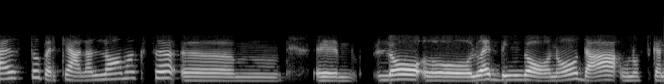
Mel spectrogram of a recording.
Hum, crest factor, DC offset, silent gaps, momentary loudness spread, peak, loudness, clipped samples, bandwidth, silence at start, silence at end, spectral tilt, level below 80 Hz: none; 16 dB; under 0.1%; none; 13 LU; -4 dBFS; -19 LUFS; under 0.1%; 4.1 kHz; 0 s; 0 s; -3 dB/octave; -66 dBFS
